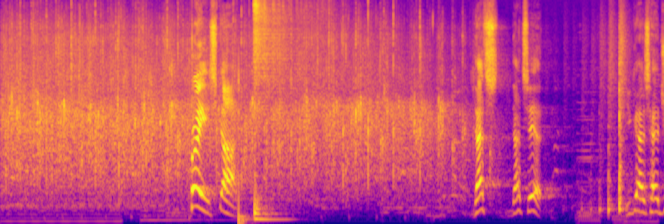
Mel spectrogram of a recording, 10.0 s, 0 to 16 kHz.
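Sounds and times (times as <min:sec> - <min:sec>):
congregation applauding: 0:00.0 - 0:07.4
speech: 0:02.8 - 0:04.0, 0:07.1 - 0:08.2, 0:09.5 - 0:09.9.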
